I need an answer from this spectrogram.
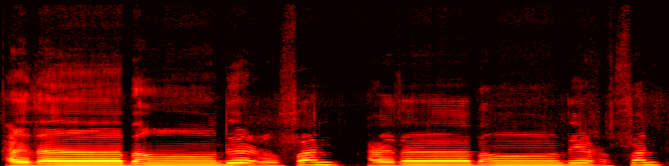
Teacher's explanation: نون ہے اس کو نہیں پڑھیں گے بلکہ اخفا کریں گے، چھپا دیں گے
